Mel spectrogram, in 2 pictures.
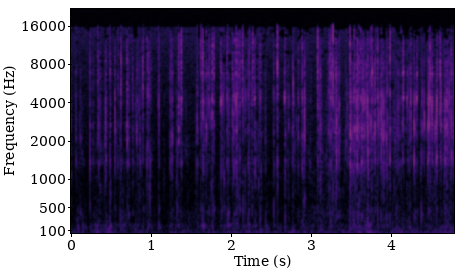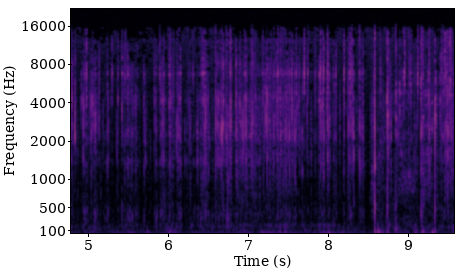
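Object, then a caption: Metal mesh microphone grille. Both hands in pink silicone bristle gloves tap and scratch the hollow metal mesh grille of a Blue Yeti microphone. The result is a dense, close run of soft scratchy rustles and small taps with a low rumbling undertone. A few sharper taps stand out near the end.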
